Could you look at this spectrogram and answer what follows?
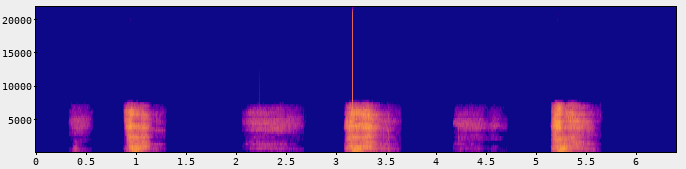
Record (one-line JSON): {"exhalation_length": "6.4 s", "exhalation_amplitude": 27231, "exhalation_signal_mean_std_ratio": 0.24, "survey_phase": "beta (2021-08-13 to 2022-03-07)", "age": "45-64", "gender": "Male", "wearing_mask": "No", "symptom_runny_or_blocked_nose": true, "symptom_shortness_of_breath": true, "symptom_abdominal_pain": true, "symptom_headache": true, "symptom_onset": "12 days", "smoker_status": "Ex-smoker", "respiratory_condition_asthma": false, "respiratory_condition_other": false, "recruitment_source": "REACT", "submission_delay": "3 days", "covid_test_result": "Negative", "covid_test_method": "RT-qPCR", "influenza_a_test_result": "Negative", "influenza_b_test_result": "Negative"}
